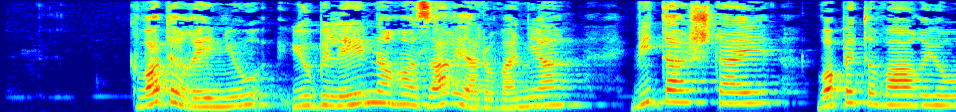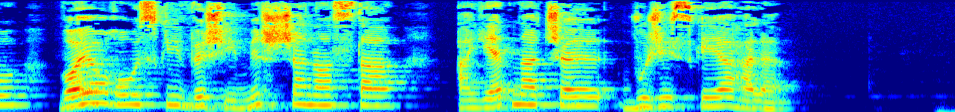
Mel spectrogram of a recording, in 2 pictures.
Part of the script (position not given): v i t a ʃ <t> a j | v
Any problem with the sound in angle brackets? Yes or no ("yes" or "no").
no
